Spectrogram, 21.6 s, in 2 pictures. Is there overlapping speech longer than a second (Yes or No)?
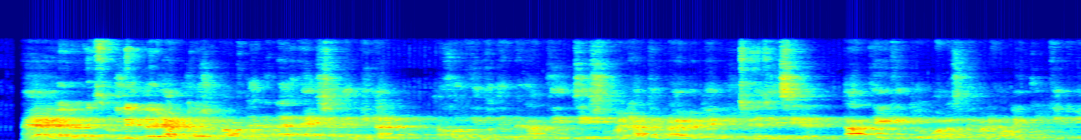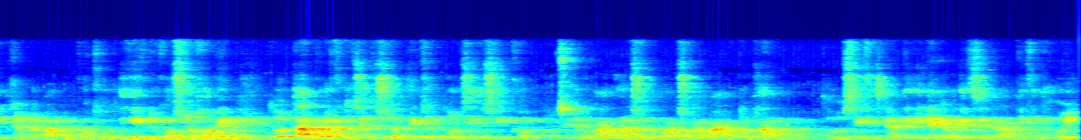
Yes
